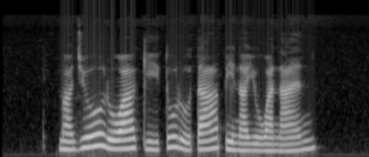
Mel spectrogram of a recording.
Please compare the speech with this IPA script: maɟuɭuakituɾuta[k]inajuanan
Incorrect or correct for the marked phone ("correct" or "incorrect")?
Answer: incorrect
